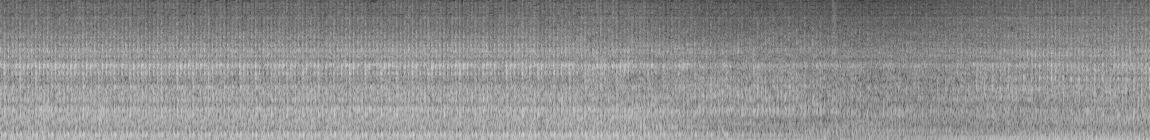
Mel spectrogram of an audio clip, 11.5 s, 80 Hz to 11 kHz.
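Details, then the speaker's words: 34-year-old 1990 Chevrolet Trooper original diesel, never overhauled, warm at 75 °C after replacing a stuck thermostat: even, steady idle clatter about two beats a second, no misses, knocks or smoke; engine healthy. "suaranya halus dan renyah dari sini gak kelihatan asap juga ini Lur"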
